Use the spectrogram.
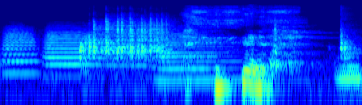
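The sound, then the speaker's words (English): Dice received as a Christmas gift rattle and clatter across a hard tabletop in a quick burst of sharp clicks that settle after a couple of seconds, with faint voices in the background. “My Christmas dice are treating me well.”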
